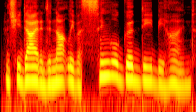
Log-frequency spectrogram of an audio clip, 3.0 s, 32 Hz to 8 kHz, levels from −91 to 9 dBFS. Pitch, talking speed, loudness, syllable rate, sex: 140 Hz, 245 wpm, -19 LUFS, 5.4 syllables/s, male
